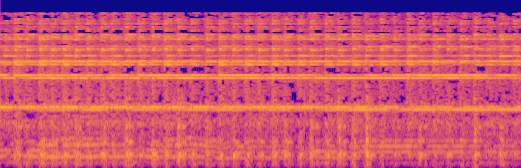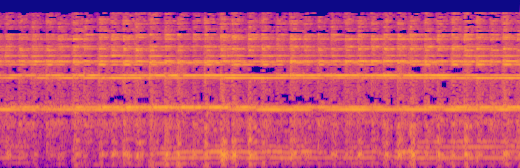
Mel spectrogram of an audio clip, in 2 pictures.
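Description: A small hand bell rung continuously at the altar, a steady ringing that holds the same pitch throughout, over a low chanting voice.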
